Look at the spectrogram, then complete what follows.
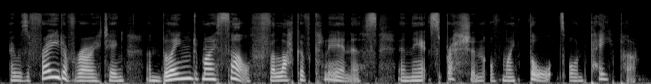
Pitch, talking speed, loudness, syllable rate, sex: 200 Hz, 185 wpm, -21 LUFS, 5.0 syllables/s, female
